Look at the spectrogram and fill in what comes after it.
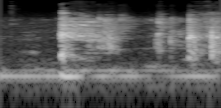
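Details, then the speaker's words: Young boy with a cold (cough and runny nose) coughing in short bursts while playing with Lego, over a steady background hum. "abang lagi batuk. Kalau teman-teman jangan minum es terus ya. Nanti kayak abang tuh umbelnya banyak."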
